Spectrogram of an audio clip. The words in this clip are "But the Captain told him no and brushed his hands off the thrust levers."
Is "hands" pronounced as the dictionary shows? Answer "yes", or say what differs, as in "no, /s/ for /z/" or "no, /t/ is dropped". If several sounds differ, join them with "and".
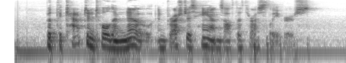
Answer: yes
